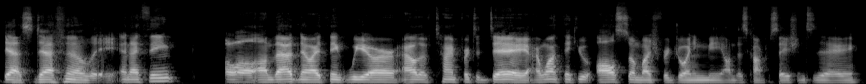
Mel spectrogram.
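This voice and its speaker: A man hosts a casual discussion. His voice is on the low side and stays very level in pitch, with a polite manner. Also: little pitch movement, fairly quick, fairly bright tone, smooth. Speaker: discussion host.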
